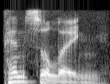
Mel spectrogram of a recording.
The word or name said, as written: pencilling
